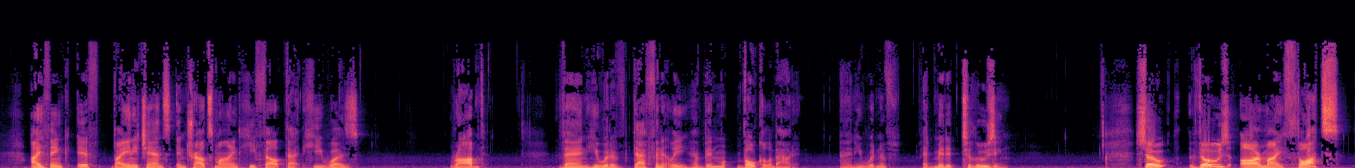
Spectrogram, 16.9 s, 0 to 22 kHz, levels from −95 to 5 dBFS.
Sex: male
